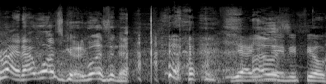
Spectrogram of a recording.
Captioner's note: laughter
